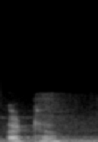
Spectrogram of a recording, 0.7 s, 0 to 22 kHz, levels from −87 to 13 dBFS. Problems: constant background noise, echo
